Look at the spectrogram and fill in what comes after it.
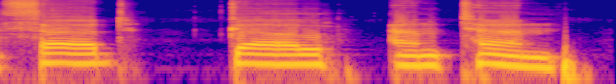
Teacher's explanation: this long vowel is MidCentral and by MidCentral we mean that it is in the middle position vertically and horizontally the lips have neutral shape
